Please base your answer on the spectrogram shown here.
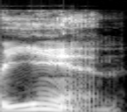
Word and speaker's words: Yì: At that time, Emperor Mu of Jin had already passed away, and the reigning emperor was Emperor Fei of Jin, Sima Yi, pronounced Yi.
